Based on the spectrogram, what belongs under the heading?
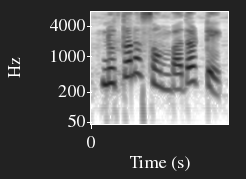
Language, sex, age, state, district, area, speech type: Odia, female, 18-30, Odisha, Bhadrak, rural, read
